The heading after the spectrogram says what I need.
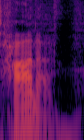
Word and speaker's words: Hana: The real question is it pronounced Hana or Hana? It's It's Hana.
